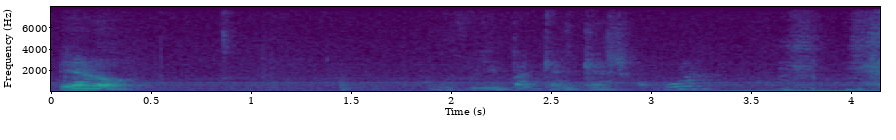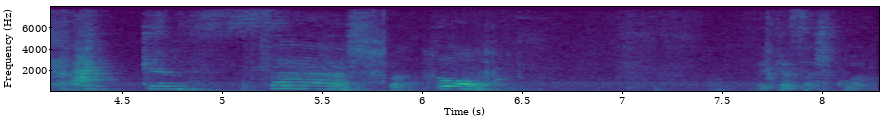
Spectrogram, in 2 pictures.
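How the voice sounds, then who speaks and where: A man's voice: high voice, wildly swooping pitch, takes it slowly, pauses often, background noise, heavily acted. A man playing a stammering, lovesick suitor on the phone. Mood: pleading. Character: lovesick man pleading with his lover by phone. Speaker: stage actor. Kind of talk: live theatre comedy. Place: small theatre stage. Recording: echoey stage recording from far off.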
